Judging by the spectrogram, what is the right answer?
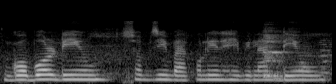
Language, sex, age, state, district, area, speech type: Assamese, female, 30-45, Assam, Kamrup Metropolitan, urban, spontaneous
